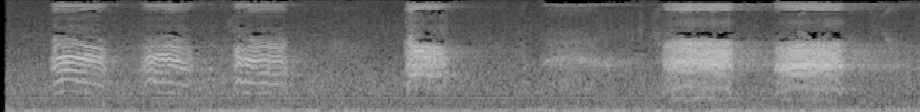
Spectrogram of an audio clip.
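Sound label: hooded crow voice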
